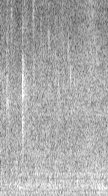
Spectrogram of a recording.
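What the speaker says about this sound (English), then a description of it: "Listen to the sizzle when you drop it." Pieces of alligator meat hit hot frying oil, producing a loud, continuous crackling sizzle that fills the whole moment, close up and with no talking.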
